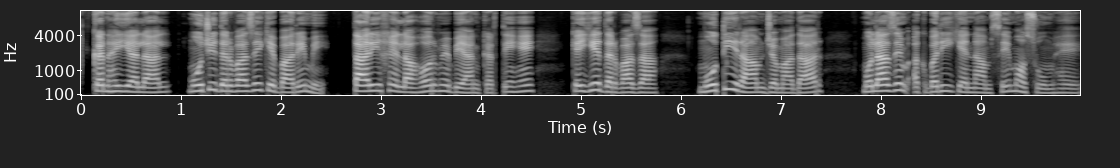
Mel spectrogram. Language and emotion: Urdu, neutral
